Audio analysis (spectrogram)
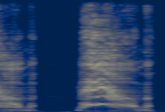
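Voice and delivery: loud imitated shout, strained; mock shouted ma'am. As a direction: echo the worker yelling ma'am at her. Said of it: "He was yelling at me like".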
